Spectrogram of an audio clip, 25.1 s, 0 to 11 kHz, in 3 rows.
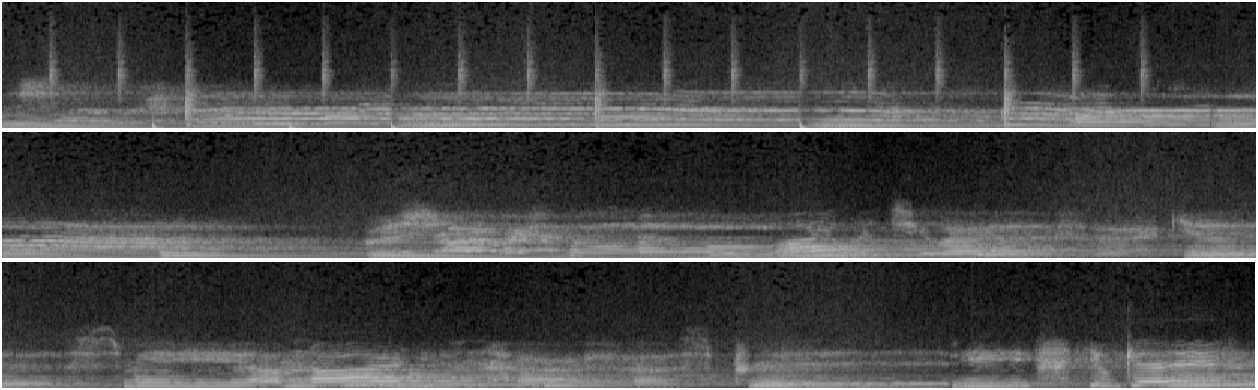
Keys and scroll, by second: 0.2-1.3 typing.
